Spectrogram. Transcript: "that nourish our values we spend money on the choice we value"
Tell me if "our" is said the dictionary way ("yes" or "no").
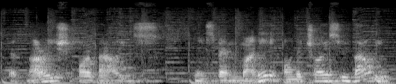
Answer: yes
